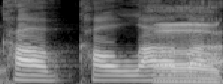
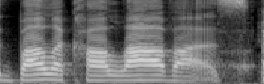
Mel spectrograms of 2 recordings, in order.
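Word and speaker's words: balaclava: That's crazy that it's baklava, because baklava. – Balakalava. – Oh, okay, because I was like baklava. I can't pronounce dessert. – It is baklava, and then it's balakalavas.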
